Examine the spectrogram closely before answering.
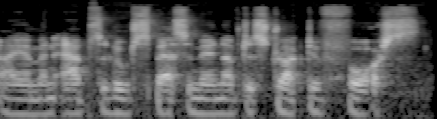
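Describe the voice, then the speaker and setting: A man's voice: on the low side, completely flat delivery, moderate pace, fairly bright tone, natural voice. A man voicing a self-important female robot assassin from the future in improvised comedy, stilted, grandiose and easily exasperated. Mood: grandiose, flustered. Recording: noisy track with ambient soundscape.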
